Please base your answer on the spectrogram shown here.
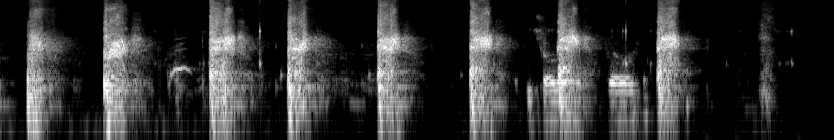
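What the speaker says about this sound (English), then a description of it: "Somebody sneezing?" A series of about nine sharp sneezes during a workshop lecture, evenly spaced and loud, with a couple of brief words mixed in.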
